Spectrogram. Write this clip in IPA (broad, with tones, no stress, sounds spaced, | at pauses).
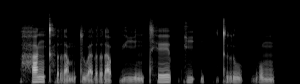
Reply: h a˥˩ ŋ kʰ r a˩˦ m t u˩˦ a̯ r a˨˩ p̚ j iː˨˩ n tʰ eː˥˩ p̚ k i˦˥ ʔ | t r uː˨˩ k̚ b o˧ m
